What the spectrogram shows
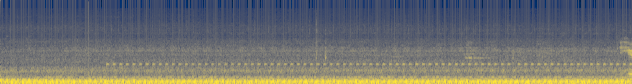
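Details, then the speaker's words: LMM Duramax diesel idling in reverse: deep rumble with a thin steady high squeal/screech, present only in reverse, absent in park, neutral, drive, manual and first; cause unidentified. "hear the noise? Yeah. That's in reverse."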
